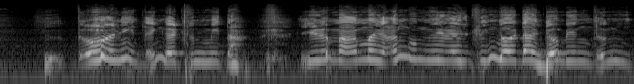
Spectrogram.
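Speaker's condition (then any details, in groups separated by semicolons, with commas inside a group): Brain lesion disability grade 1, severe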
